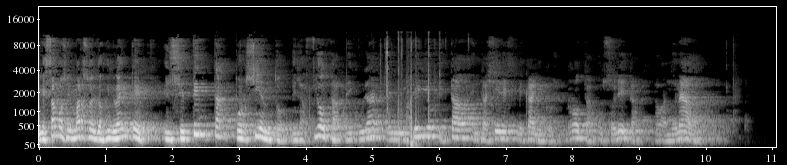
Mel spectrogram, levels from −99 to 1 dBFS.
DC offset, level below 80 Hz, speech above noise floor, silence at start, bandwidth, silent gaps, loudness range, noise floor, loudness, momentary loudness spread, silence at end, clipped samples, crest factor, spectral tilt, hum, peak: under 0.1%; -52 dBFS; 41 dB; 0 s; 10 kHz; none; 11 LU; -61 dBFS; -20 LUFS; 15 LU; 0.85 s; under 0.1%; 18 dB; -8.5 dB/octave; none; -2 dBFS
